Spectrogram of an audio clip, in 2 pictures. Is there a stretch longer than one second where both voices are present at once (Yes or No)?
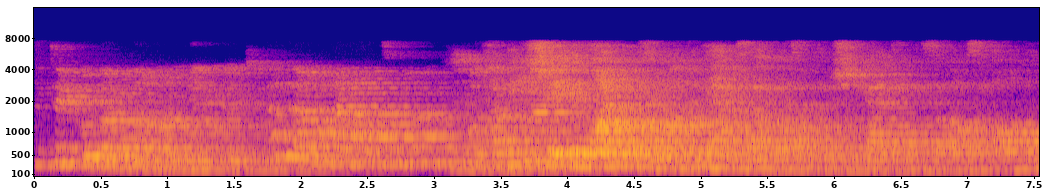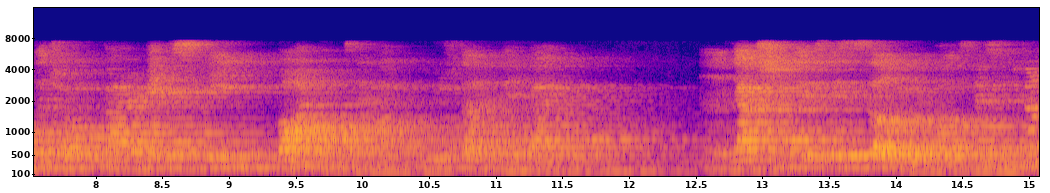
Yes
